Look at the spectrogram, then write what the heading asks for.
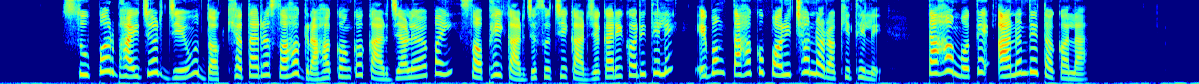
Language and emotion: Odia, happy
